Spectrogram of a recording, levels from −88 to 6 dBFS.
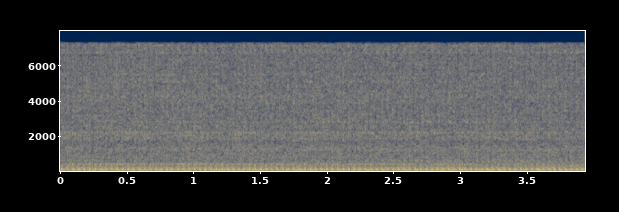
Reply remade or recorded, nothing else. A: recorded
